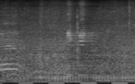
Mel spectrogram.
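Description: Busy street traffic, with motorbikes and cars passing, heard as a steady background hum. A low pulse repeats about twice a second underneath.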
